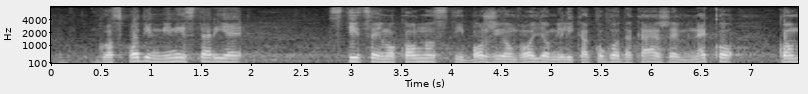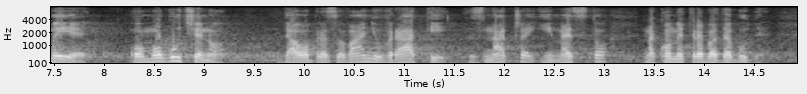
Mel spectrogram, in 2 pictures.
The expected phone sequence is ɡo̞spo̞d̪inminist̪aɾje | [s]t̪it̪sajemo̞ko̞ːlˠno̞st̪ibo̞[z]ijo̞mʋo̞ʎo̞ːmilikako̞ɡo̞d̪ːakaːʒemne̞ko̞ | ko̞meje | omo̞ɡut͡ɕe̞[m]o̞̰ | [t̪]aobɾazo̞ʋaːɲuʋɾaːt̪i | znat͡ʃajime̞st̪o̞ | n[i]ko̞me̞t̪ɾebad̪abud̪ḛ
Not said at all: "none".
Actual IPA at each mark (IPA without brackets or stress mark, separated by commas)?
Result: s, ʒ, n, d̪, a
